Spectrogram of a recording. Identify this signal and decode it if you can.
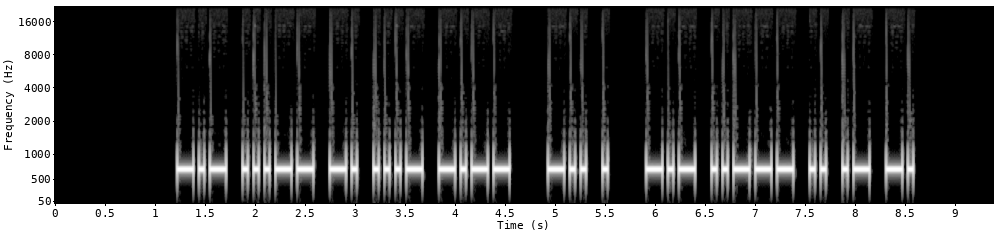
Morse code, heard as a keyed tone, about 21 wpm, 700 Hz. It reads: K3NVY DE K2IAN
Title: USA Callsign DE Callsign - 5 Characters - 22wpm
